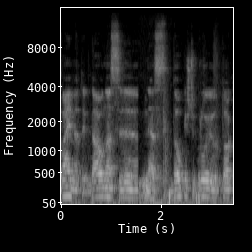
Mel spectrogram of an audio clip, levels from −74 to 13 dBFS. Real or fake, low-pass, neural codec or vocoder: real; 14.4 kHz; none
